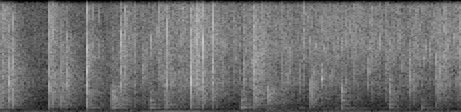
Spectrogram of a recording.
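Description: Fresh curry leaves dropped into hot oil crackle and spit loudly and close, a dense sizzle broken by sharp pops throughout, with no voices.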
